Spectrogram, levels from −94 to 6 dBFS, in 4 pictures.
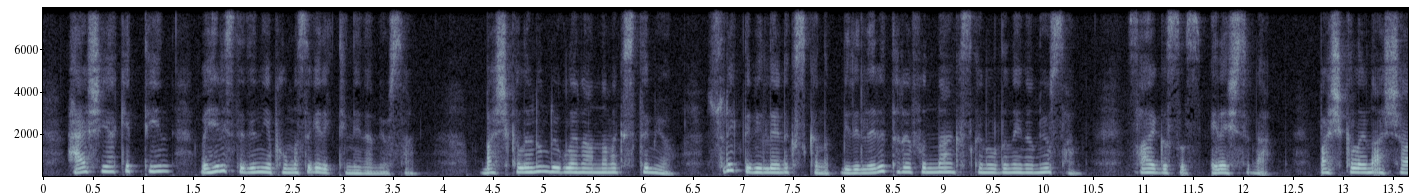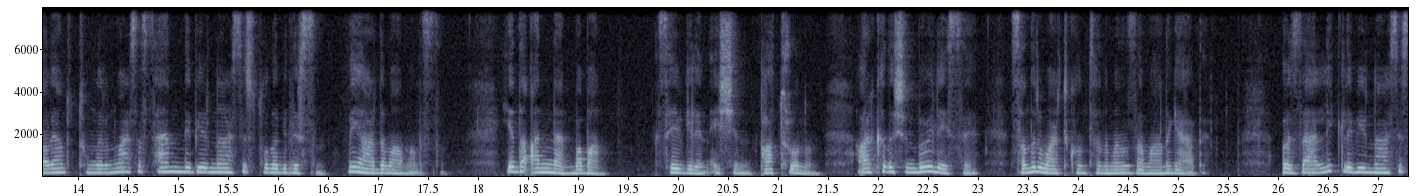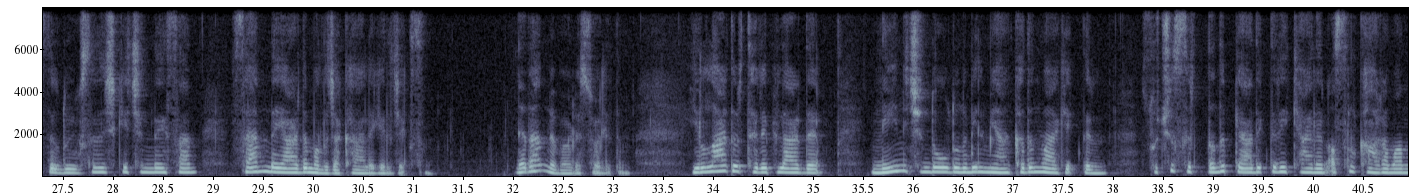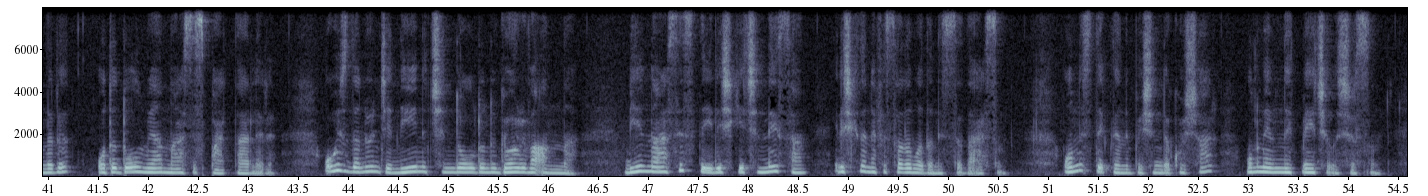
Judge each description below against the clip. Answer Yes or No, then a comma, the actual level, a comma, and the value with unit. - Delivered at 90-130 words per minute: Yes, average, 120 wpm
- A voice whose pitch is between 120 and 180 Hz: No, high, 195 Hz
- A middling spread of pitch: Yes, average, 3.4 semitones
